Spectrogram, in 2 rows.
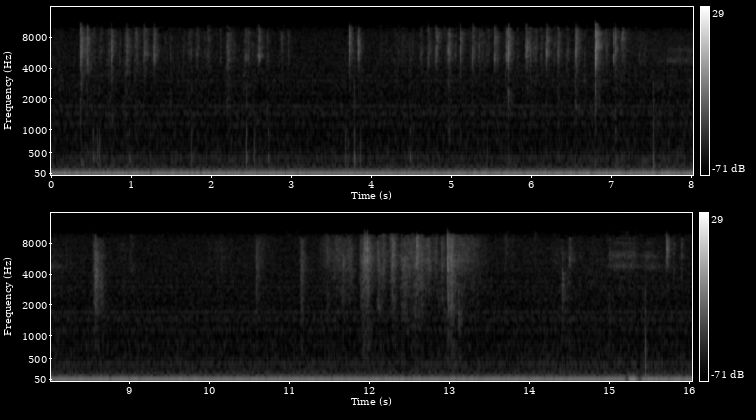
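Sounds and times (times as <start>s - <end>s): typing on computer keyboard: 4.6s - 7.2s.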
